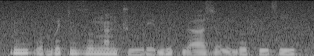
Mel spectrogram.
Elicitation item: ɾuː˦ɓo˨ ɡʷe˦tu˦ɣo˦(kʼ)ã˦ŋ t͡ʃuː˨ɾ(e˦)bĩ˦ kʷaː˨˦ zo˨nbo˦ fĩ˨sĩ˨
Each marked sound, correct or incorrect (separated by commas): incorrect, incorrect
